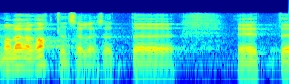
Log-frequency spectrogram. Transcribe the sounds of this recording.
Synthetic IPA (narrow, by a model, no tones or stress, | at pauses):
mɑvæɡ̥ɑkɑht̪enselːeset̪ː | et̪ː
